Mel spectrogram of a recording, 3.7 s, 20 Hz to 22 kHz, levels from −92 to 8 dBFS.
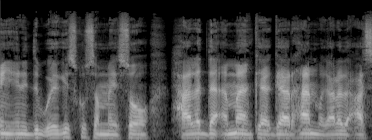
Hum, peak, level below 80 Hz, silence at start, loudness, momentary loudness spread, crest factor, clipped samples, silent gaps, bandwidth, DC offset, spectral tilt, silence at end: none; -2 dBFS; -54 dBFS; 0 s; -23 LUFS; 6 LU; 22 dB; under 0.1%; none; 15 kHz; under 0.1%; -4 dB/octave; 0 s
